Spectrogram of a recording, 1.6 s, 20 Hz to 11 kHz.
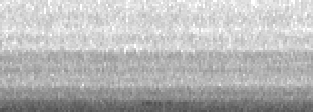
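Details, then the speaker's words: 2003 GMC Sonoma after thermostat replacement for check engine light (OBD2 scan showed faulty thermostat): smooth even low idle rumble, no misses, knocks or ticks; warms up quicker, runs normally, no overheating or overcooling. "so yeah there you go everything works as it should haven't had any problems"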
